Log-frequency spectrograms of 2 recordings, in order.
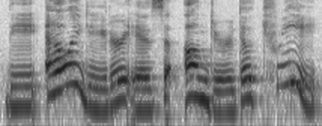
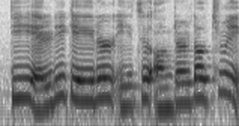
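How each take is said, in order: First: The pitch rises and falls like a song. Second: The pitch stays flat with no ups and downs. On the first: The speaker calls it right. "노래처럼 음악처럼 ... 이런 식으로 음률을 타면서" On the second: The speaker calls it wrong. "이렇게 높낮이 없이 읽게 되거든요"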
